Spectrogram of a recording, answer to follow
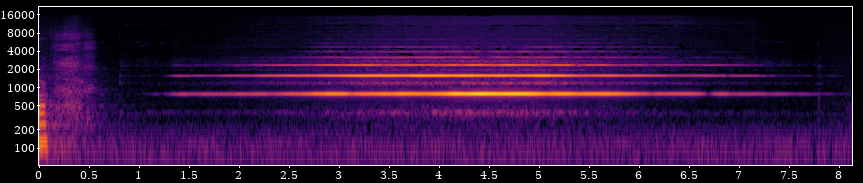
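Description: Gold concert flute holding one high note that begins very thin, swells smoothly to a full tone and fades away again, its pitch staying level throughout. It is a demonstration of a crescendo made with more air but the same air pressure, so the note stays in tune.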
